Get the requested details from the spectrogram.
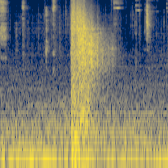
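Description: A shot blasts loudly once.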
